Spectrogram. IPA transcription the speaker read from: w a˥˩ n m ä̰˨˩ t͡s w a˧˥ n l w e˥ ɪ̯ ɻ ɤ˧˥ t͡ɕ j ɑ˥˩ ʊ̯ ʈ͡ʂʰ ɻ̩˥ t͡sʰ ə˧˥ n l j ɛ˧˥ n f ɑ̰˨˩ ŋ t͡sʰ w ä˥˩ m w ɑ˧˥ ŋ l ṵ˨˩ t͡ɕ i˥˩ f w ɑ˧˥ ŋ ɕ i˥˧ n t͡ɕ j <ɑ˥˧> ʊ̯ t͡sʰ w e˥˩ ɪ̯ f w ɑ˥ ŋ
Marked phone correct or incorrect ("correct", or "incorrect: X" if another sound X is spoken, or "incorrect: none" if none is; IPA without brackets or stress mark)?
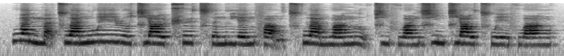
correct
